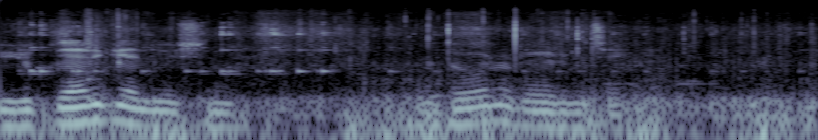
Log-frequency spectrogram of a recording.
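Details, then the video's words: Akkaraman lambs, just separated from their mothers, calling out for them: two drawn-out, wavering bleats that rise and then fall, about two seconds apart, with faint clinking in the background. "ARTIK KUZULAR ANNELERINDEN AYRILDI | ANAAAA ANAAA nerdesin diye bağırıyorlar"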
